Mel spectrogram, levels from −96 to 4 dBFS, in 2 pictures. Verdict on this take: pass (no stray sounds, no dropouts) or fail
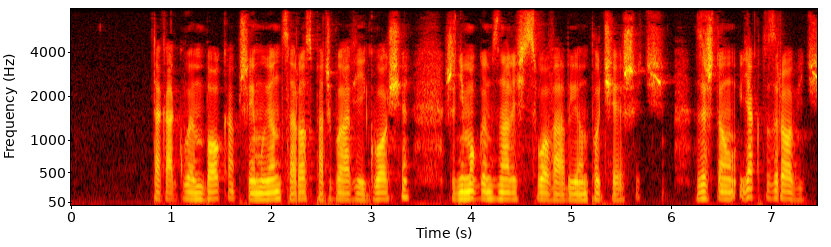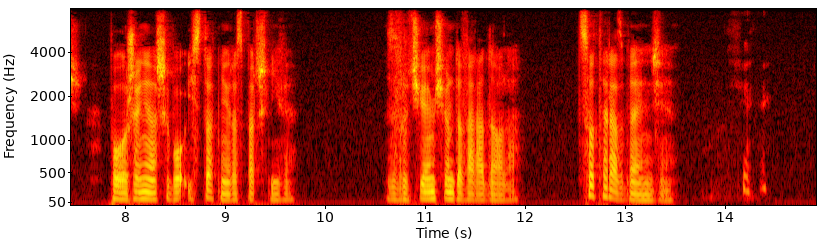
fail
